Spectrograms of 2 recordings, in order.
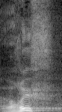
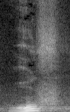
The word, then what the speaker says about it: Ruf: puisqu'on parle du préparateur Ruf rouf prononce comme on veut alors là il y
